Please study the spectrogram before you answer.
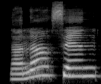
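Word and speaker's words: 七千: the answer seven thousand seven in two thousand seven is nana and thousand is ascent and then you add n don't forget to add n at the end okay seven thousand n nana sen and one more thing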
